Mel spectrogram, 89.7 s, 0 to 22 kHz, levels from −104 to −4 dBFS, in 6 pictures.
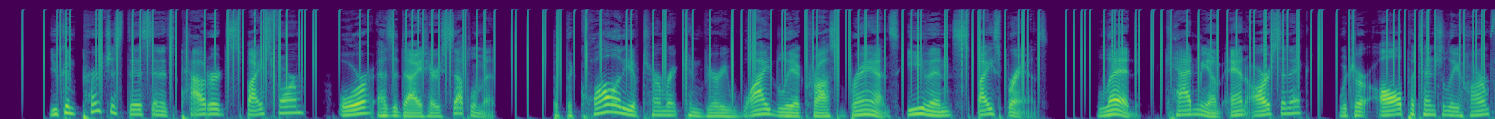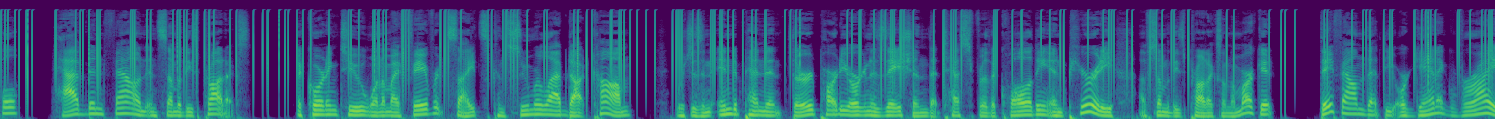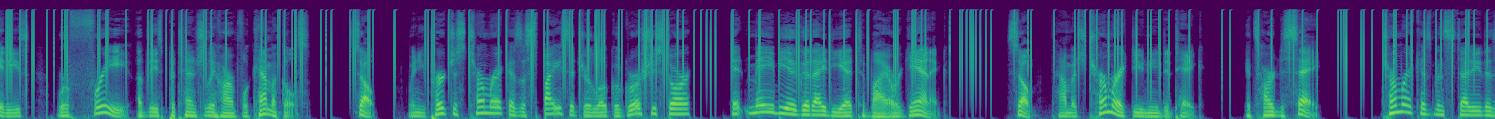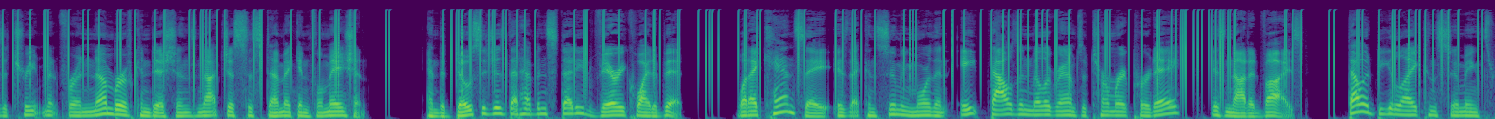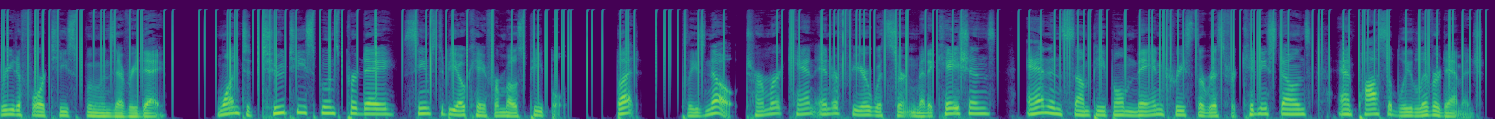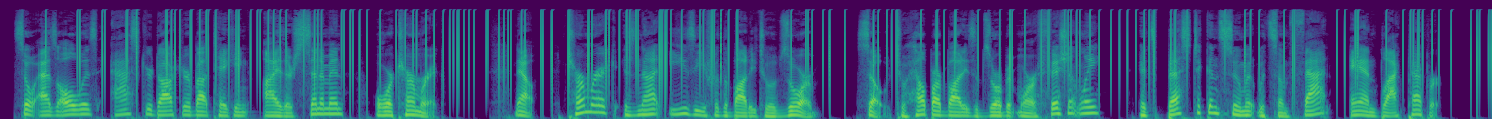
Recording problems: crackle, like an old record; loud; 7 dB below the speech

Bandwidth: 15.5 kHz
